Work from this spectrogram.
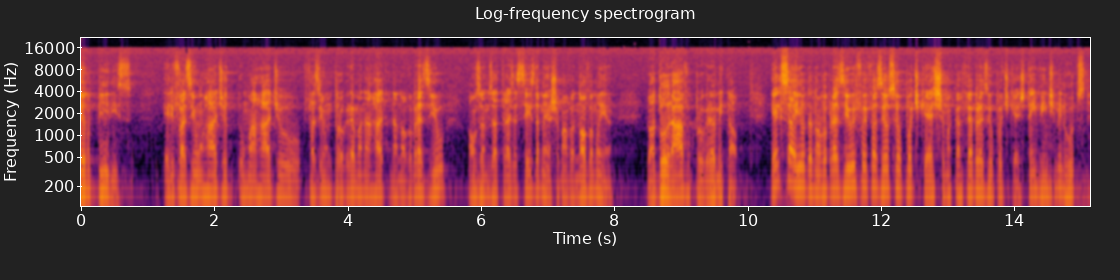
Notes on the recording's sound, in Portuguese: (Faculdades Integradas Coração de Jesus), dando uma palestra sobre a nova tendência de mídia, os podcasts, que consistiu em nada mais nada menos que uma “gravação ao vivo” do nosso programa como todos da palestra como convidados.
